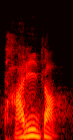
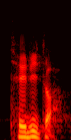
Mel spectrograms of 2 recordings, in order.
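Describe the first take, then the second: First: The first vowel is an open a. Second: The first vowel is a fronted ae.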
